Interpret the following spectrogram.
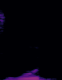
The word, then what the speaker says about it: would: will wur arkadaşlar değil telaffuz would L yokmuş gibi düşüneceksiniz şu I would ı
